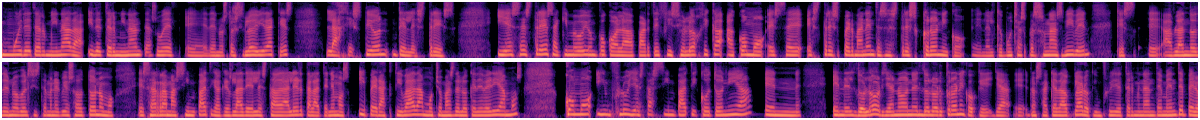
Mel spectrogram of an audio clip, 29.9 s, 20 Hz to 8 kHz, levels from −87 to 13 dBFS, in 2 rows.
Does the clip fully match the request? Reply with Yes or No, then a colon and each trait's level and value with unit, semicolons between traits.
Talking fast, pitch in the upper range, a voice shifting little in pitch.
Yes: fast, 200 wpm; high, 195 Hz; narrow, 2.2 semitones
